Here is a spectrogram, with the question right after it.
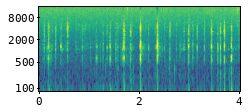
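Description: A medium hollow darbuka hand drum with a reddish body and a white plastic head is lightly tapped and scratched across the membrane by the fingertips and nails of the right hand. The result is a quick, dry run of soft, short taps with little ring, ticking at a mid pitch over a low thump.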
